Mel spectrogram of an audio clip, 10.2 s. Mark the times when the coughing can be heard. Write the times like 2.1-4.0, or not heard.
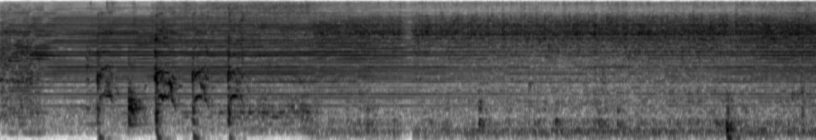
1.2-3.1.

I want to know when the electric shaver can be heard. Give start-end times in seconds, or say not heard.
0.0-10.1.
